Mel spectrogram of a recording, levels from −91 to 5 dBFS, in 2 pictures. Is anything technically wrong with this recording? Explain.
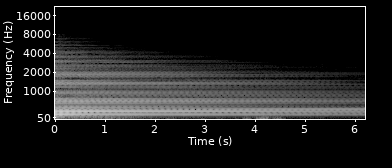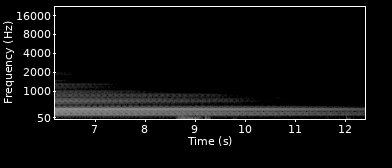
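Yes. Throughout the music, treble stops dead near 8.1 kHz, and the sound is plainly watery and swirly. This is likely MP3 compression, consistent with a very low bitrate such as 32 kbps, cutting highs and toggling weak frequency lines between frames.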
